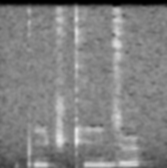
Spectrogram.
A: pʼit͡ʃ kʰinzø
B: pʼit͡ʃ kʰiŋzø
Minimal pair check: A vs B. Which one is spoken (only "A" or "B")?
A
